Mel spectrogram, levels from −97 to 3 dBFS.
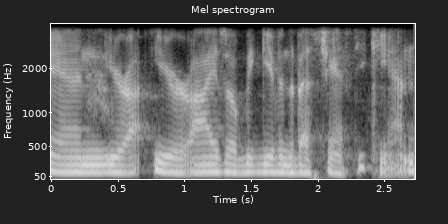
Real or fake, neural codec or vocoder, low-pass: real; none; 3.6 kHz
